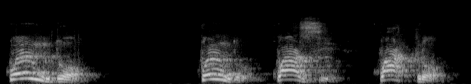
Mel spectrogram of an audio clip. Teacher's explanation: você escuta o som do U. Então não é mais dígrafo. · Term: ditongo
